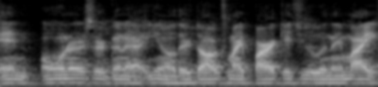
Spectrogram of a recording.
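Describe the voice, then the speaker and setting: A man talks at a fairly slow pace. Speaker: travel vlogger. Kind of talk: casual vlog chat. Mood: amused, relaxed. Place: home room. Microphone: phone near.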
